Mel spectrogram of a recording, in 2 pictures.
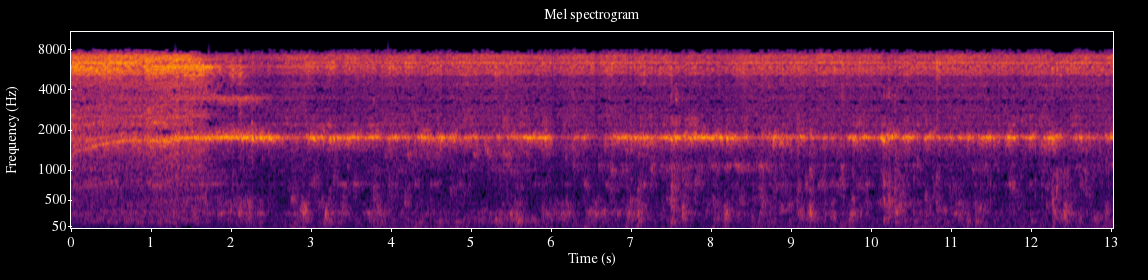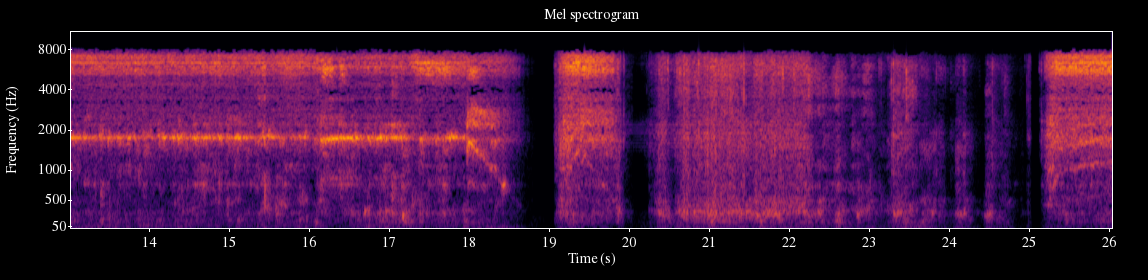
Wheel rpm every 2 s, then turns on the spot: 150, 230, 230, 230, 230, 230, 230, 230, 230, 90, 20, 20, 30.
20-24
